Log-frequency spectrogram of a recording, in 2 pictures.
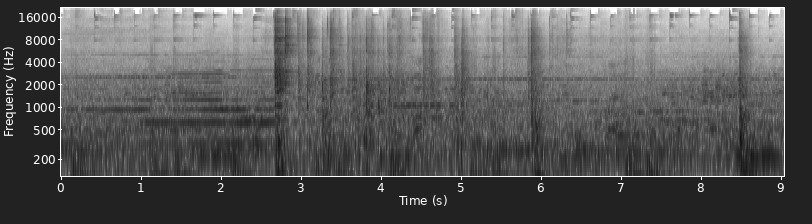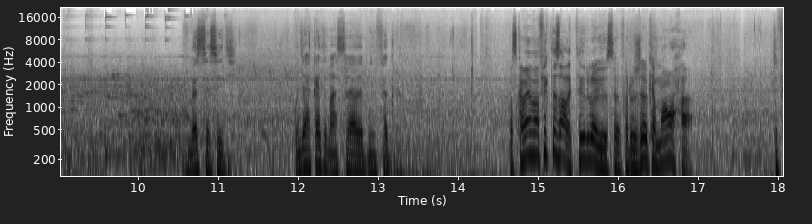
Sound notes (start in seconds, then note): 2.2 things drops off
